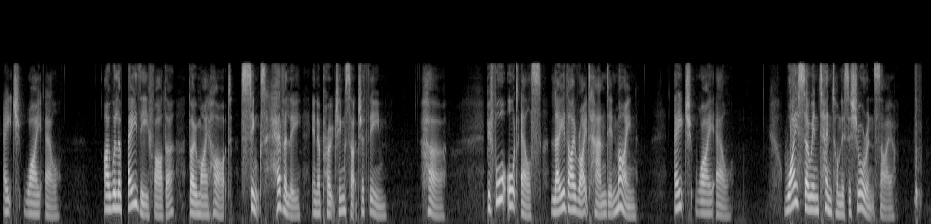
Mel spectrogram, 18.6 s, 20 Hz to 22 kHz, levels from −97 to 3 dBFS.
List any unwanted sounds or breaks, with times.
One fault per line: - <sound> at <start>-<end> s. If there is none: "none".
- dropout at 2.4-2.6 s
- whoosh at 18.3-18.5 s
